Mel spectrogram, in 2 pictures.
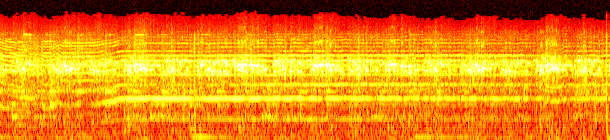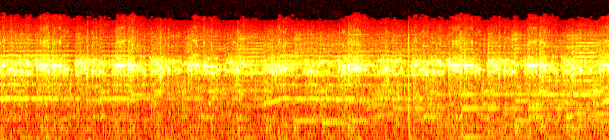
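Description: Many small birds chirping densely and without pause, over faint held notes of background film music.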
